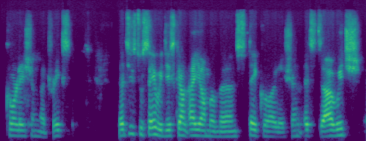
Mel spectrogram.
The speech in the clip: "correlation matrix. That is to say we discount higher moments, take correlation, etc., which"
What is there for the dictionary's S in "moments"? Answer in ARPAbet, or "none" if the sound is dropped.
S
